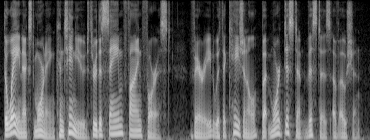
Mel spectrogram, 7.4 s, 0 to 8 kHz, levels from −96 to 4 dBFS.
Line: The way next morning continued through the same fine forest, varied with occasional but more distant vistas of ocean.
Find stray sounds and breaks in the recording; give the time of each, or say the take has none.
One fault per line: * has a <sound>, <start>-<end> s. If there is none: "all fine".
all fine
